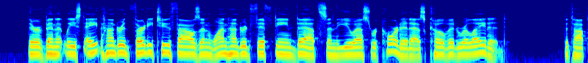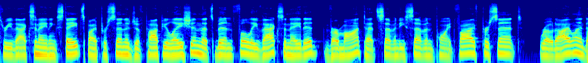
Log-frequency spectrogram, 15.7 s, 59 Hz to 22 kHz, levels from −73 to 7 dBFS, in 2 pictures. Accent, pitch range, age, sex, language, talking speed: American, 125-150 Hz, 40-59, male, English, 120 wpm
